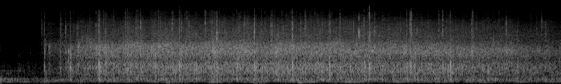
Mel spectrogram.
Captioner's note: audience applauding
